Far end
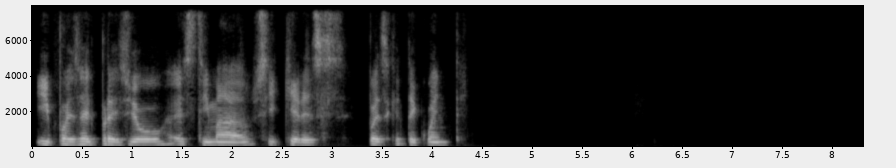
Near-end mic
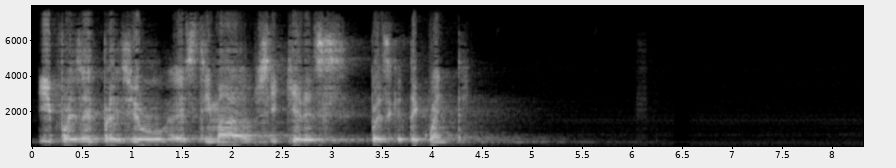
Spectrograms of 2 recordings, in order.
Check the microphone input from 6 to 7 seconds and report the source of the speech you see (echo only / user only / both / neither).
neither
